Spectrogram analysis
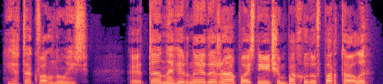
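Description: A squealing young woman vlogger bursts with forced excitement, her pitch leaping high as she hypes each line for the camera, as a male audiobook reader puts her on. The voice sounds close and dry. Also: brisk, no echo. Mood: hyped. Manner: shrill, breathless on-camera hype. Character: excitable young female video blogger. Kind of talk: audiobook character voice.

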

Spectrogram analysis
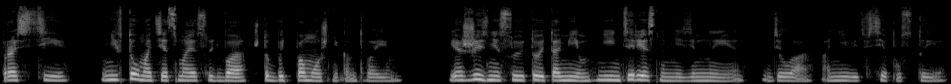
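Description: A young son acted by a woman, weary of the world and resigned to gloom. The mellow voice recites mournful rhymed verse theatrically, recorded dry. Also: lowish voice, little pitch movement, unhurried, no room sound. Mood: despondent. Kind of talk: dramatic verse play reading.

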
